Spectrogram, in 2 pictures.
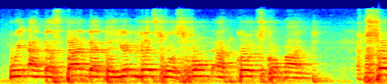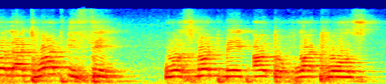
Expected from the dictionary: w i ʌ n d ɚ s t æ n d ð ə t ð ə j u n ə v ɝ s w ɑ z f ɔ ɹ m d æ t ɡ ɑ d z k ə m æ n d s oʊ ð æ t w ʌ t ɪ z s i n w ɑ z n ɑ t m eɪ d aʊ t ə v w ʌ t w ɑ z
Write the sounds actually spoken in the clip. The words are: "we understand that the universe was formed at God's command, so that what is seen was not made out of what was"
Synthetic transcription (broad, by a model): w i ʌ n d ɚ s t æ n d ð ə t ð ə j u n ə v ɝ s w ɑ z f ɔ ɹ m d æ t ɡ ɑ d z k ə m æ n d s oʊ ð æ t w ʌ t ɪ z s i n w ɑ z n ɑ t m eɪ d aʊ t ə v w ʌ t w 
